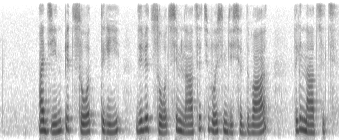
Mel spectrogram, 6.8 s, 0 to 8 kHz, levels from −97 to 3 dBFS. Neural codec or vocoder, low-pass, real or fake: none; 7.2 kHz; real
